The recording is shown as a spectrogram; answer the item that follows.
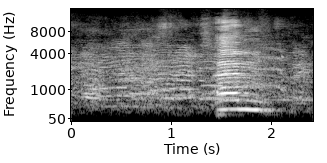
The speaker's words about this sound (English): This is the biggest crowd we've played to here yet, and it's the best crowd yet, so thank you so very much for having us.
